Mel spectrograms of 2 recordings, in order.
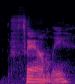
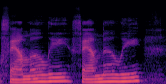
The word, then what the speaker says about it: family: When I really want to reduce on this syllable here, almost all the way down to just family. I think that's the most common error I hear here, where that people will spend too long, family, instead of just family. So it can almost be 2 syllables rather than 3.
